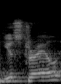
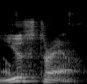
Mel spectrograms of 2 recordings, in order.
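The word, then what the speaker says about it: Yusdrayl: As a quick note on spelling, Yustrail is spelled Yeah. Y-U-S Y-U-S? Ustrail. D-R-A-Y-L. Ustrail. Yustrail.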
